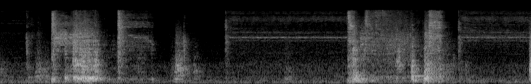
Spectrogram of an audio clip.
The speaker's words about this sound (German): Das wird nicht wie bei der normalen Toilette mit Wasser runtergespült, sondern dann saugt man das aus der Schüssel raus. Und das, was dann eingesaugt wird, wird dann in den Abwasserbehälter weiter gedrückt quasi.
